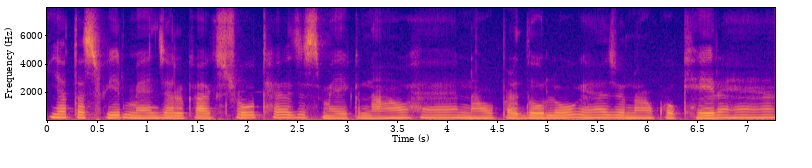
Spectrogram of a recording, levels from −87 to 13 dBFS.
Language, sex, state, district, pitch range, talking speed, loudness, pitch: Hindi, female, Bihar, Patna, 170-195 Hz, 190 wpm, -14 LUFS, 185 Hz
